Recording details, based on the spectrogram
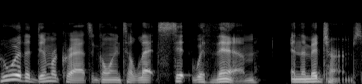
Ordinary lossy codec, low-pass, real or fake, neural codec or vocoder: Opus, 64 kbps; 7.2 kHz; real; none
